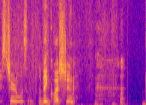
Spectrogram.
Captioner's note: laughing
